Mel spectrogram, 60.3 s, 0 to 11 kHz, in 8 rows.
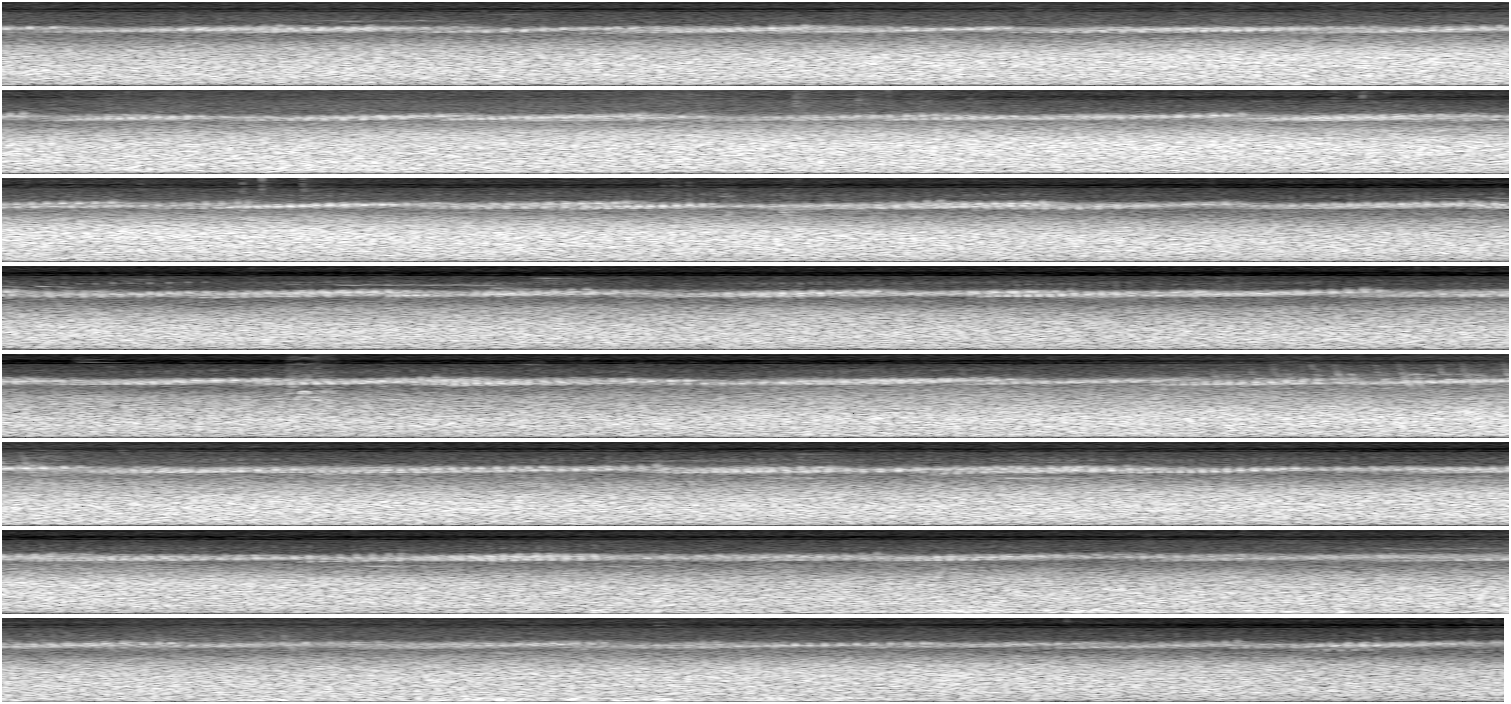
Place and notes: Clam Lake, WI, USA - Former site of US Navy ELF antenna array
A very active frog pond, along a clearing. This clearing, and miles more like it, are the only evident remnant of the world's largest antenna array - The Clam Lake US Navy Extremely Low Frequency (ELF) Antenna Array. This array, miles of above-ground wiring, paired with a sister site near Witch Lake in Upper Peninsula Michigan, generated wavelengths 5000-6000 kilometers long. These subradio waves allowed for communications between submarines around the world to communicate to bases in the US.Health effects of ELF waves on humans and animals alike, especially wales and dolphins, are still unknown. Due to this site being extremely unpopular with the residents of Wisconsin and Michigan, this site was deactivated in 2004 after 19 years of use. The cleared paths are now used by snowmobilers and elk hunters.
